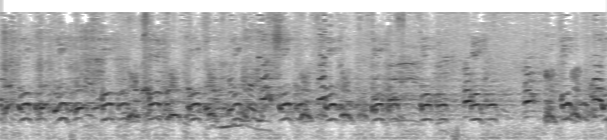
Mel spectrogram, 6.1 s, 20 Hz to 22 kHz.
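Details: Shetland Sheepdog named Lesya at a "Child and Dog" competition on 31 May 2015, giving rapid, high, sharp barks in quick succession, almost continuous, with voices talking in the background.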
